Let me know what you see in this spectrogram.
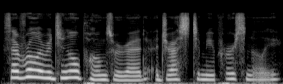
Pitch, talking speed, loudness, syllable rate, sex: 250 Hz, 190 wpm, -18 LUFS, 7.4 syllables/s, female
